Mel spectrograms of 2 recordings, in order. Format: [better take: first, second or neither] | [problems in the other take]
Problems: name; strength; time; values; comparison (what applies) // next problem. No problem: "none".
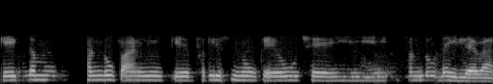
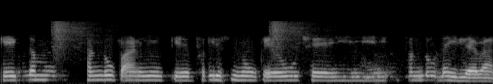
first | background sound (Shatter); 18 dB below the speech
